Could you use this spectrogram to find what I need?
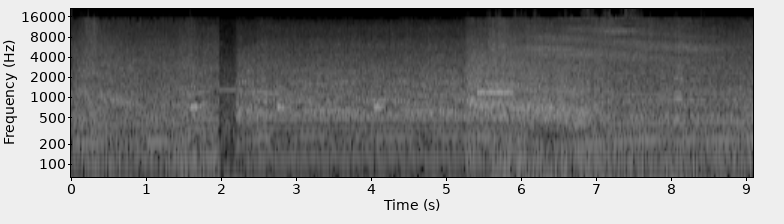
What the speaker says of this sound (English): As I am starting this off, driving my big black Cadillac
